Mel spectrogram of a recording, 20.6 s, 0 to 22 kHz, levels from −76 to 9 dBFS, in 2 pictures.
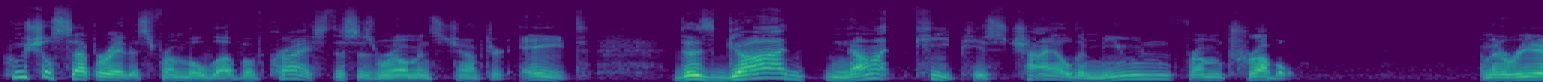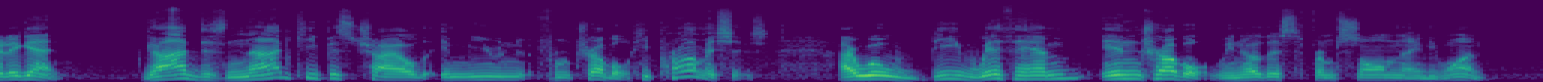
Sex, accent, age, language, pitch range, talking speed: male, American, 40-59, English, 120-180 Hz, 155 wpm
